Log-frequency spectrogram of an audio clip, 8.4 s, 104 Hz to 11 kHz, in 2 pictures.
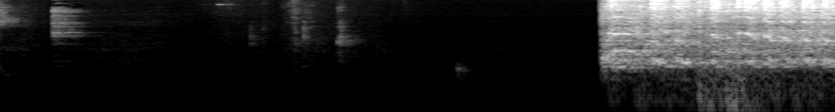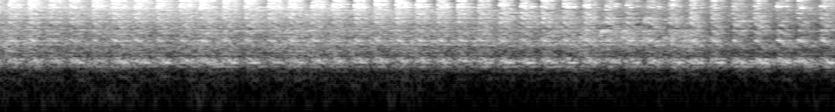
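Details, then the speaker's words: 1978 Honda CB750 engine and carbs running on a stand, likely not run in over 10 years: the starter spins it steadily at about three turns a second without catching. It cranks but won't fire; owner suspects too much air and holds the choke in. "oh so close there think too much air is getting through so if I hold this all the way in to reduce the amount of air coming through that should then fire oh so close"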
